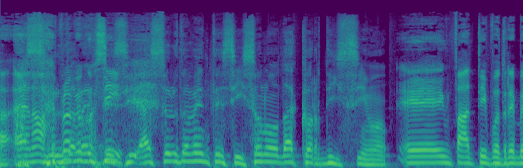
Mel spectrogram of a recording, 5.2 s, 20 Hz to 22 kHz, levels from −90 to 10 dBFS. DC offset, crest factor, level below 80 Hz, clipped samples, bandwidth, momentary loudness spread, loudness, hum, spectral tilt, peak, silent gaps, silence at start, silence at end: under 0.1%; 16 dB; -40 dBFS; under 0.1%; 16.5 kHz; 5 LU; -19 LUFS; none; -5 dB/octave; -2 dBFS; none; 0 s; 0 s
